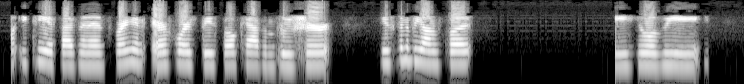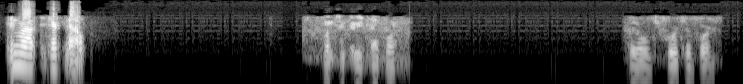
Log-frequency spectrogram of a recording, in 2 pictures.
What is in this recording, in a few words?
Sheriff, scanner audio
